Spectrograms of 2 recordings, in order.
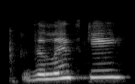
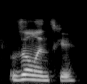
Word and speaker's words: Zelinsky: Zelinsky, how you pronounce it? Zelensky. Zelensky, oh, okay.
